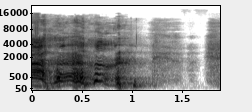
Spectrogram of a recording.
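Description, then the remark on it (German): A deliberate, staged cough bursts out in a harsh, rough, rattling fit lasting about a second, trailing into a breathy wheeze and a final faint rasp. “Ich versuche das zu untermalen mit meinem Husten, so ein bisschen mm.”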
